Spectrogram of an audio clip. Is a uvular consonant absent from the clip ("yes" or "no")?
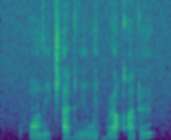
no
